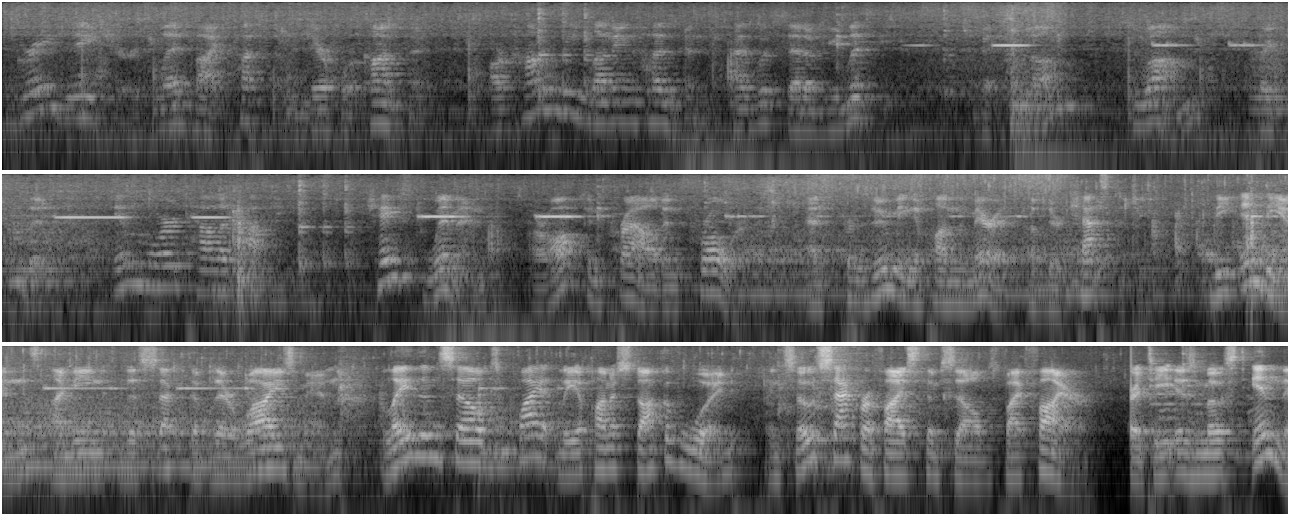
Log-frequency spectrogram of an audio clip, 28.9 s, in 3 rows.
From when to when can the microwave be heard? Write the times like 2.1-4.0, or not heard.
6.8-23.9.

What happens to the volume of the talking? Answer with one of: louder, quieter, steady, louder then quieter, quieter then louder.
louder.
